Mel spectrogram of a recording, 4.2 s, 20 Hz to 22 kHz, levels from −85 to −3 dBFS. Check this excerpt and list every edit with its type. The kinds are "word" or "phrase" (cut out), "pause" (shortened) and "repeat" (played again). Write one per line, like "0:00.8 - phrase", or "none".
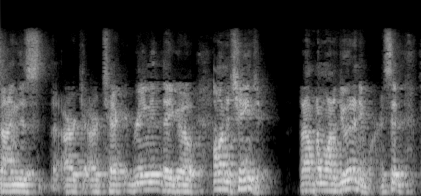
0:02.1 - word
0:03.2 - word

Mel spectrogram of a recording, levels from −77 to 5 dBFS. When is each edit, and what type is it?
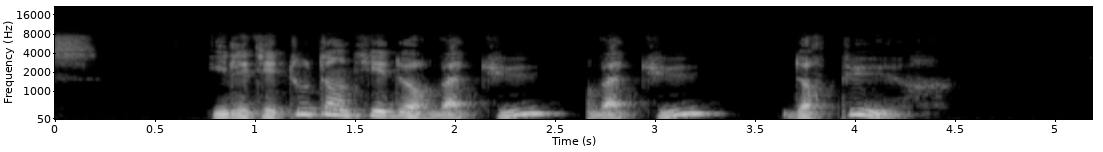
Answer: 0:02.7 - repeat

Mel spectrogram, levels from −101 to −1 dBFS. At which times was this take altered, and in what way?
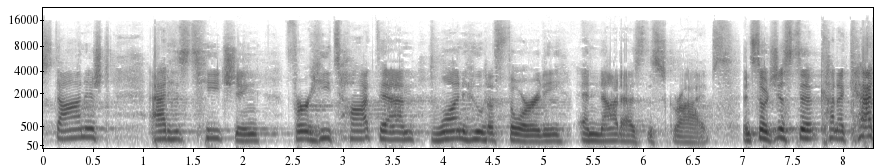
0:03.9 - word
0:04.4 - word
0:05.3 - pause
0:07.0 - pause

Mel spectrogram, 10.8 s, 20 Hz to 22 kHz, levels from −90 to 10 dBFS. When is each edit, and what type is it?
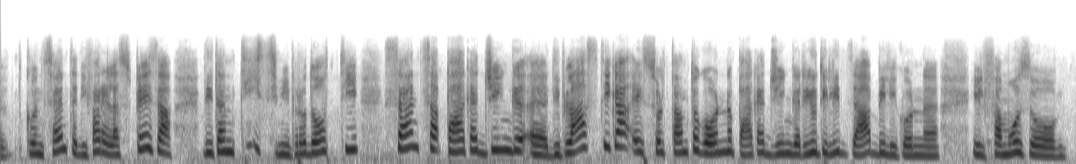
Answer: none

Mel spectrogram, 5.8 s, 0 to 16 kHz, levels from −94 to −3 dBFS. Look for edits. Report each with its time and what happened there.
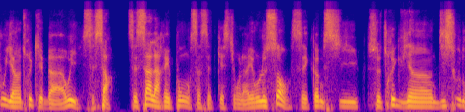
0:01.5 - pause
0:04.5 - pause

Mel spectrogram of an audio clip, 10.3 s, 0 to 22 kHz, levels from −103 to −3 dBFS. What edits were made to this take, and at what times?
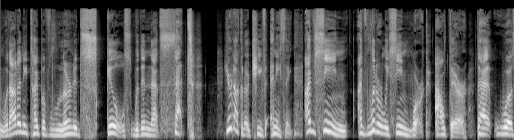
0:04.3 - pause
0:06.0 - pause

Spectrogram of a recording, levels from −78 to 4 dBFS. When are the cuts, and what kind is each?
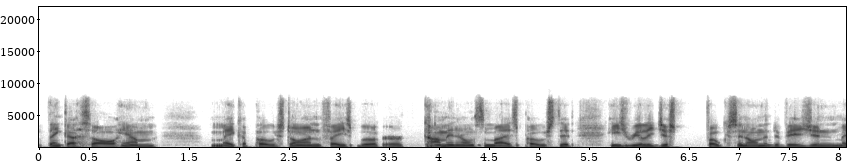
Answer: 0:03.4 - word

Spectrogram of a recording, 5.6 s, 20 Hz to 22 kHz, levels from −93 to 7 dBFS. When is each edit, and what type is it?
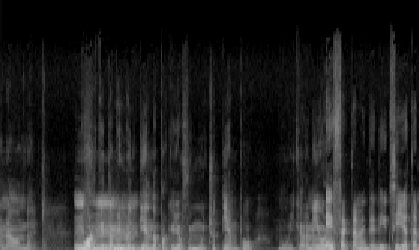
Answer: none

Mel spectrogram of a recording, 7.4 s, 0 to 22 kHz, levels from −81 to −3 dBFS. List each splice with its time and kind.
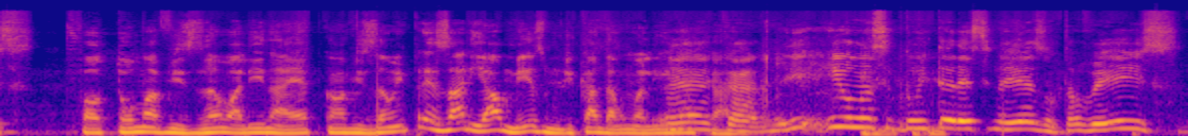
0:05.6 - word

